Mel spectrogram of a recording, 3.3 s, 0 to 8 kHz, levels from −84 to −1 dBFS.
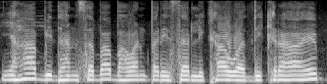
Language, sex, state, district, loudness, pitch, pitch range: Hindi, male, Jharkhand, Ranchi, -11 LUFS, 155 Hz, 150-165 Hz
